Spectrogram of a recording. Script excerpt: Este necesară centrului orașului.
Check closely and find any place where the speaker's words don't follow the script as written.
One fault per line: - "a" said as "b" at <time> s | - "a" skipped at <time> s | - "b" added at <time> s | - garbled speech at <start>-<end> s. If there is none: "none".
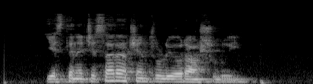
none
